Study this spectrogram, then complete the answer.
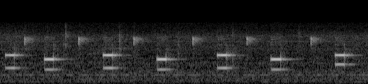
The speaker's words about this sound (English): please enter your PIN, then press the pound key.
